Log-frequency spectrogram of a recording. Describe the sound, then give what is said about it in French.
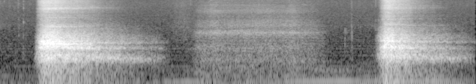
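Two loud, drawn-out sighing exhales bracket a quieter, steady inhale in between, clear with no talking, someone taking slow, deep relaxing breaths and letting the air out of the lungs with a sound on each exhale. “Et c'est même conseillé de produire un bruit ou un son à l'expiration”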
